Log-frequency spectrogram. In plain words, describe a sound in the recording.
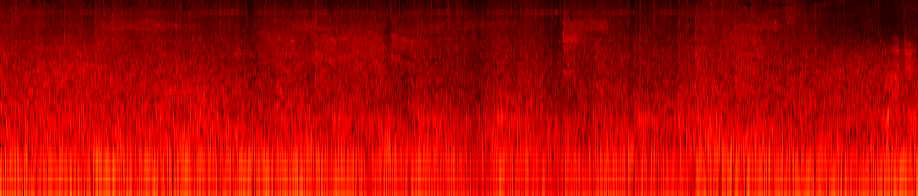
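Flames roar from a flamethrower.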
